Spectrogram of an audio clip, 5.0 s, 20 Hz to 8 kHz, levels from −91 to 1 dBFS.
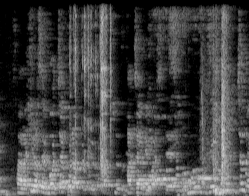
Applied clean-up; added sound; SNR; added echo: classical method WPE with log-MMSE.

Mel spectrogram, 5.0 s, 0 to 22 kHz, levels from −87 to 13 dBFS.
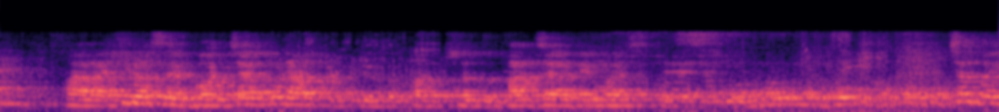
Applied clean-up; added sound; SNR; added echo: neural separator model SepFormer DNS4.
